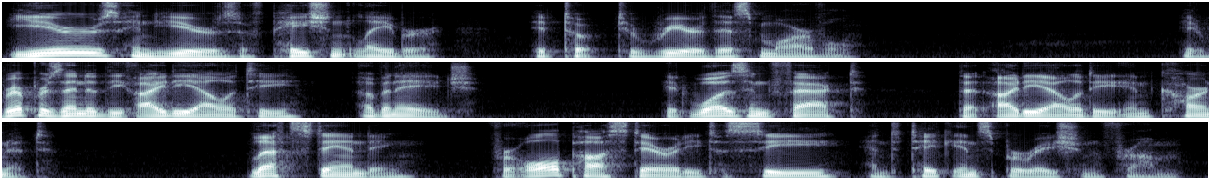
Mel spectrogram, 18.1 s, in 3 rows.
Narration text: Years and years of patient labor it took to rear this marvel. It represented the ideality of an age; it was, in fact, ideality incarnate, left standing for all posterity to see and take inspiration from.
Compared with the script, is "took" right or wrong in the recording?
right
